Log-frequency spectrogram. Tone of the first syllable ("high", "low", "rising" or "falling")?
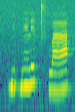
low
